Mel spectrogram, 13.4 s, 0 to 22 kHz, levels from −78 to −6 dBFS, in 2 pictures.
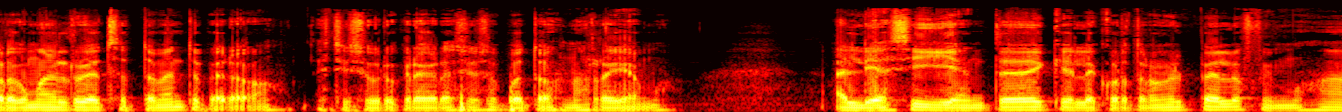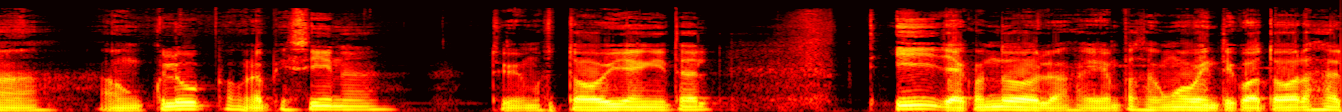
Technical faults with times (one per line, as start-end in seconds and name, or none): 0.00-13.42 hard clipping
